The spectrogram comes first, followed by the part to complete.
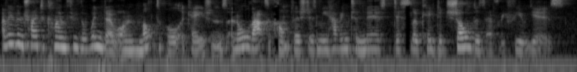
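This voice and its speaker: A woman's voice: mid-range voice, fairly quick, vocal fry, hardly any pauses, bright, forceful tone, rough recording. A woman playing a stranded, centuries-lonely mage in an audio drama, wry and bitter yet fragile, rambling in self-mocking asides. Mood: frustrated. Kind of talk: audio drama monologue, naturalistic acting.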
